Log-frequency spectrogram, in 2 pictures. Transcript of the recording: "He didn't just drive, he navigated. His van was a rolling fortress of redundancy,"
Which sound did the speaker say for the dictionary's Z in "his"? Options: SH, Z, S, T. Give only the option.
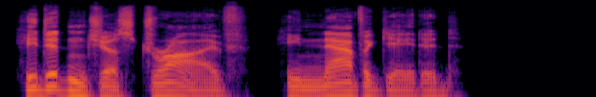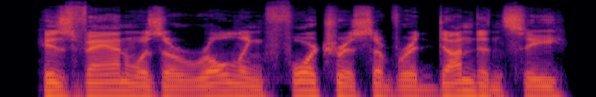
Z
